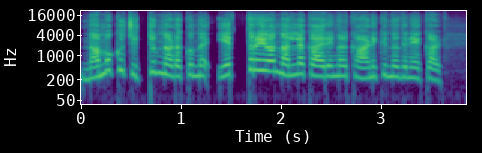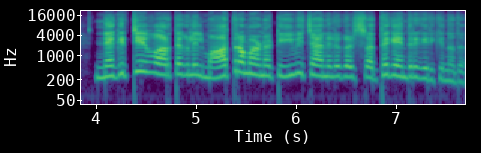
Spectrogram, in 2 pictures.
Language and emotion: Malayalam, angry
